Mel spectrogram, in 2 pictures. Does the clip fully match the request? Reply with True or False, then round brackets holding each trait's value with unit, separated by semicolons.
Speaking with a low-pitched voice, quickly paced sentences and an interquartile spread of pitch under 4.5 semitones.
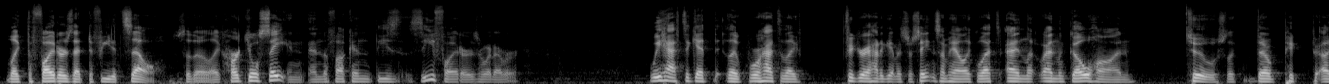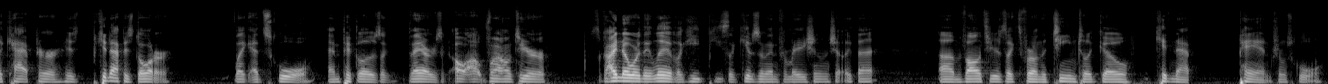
True (130 Hz; 220 wpm; 2.9 semitones)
